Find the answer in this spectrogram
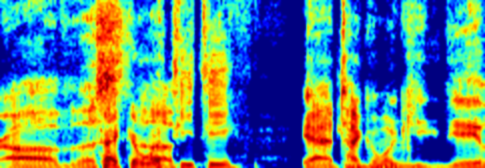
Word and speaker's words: Taika Waititi: Yeah, Taika Waititi, like it's that style of New Zealand comedy.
